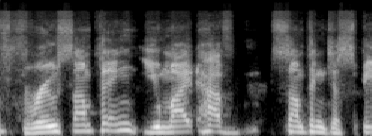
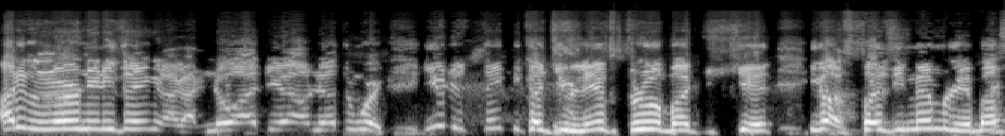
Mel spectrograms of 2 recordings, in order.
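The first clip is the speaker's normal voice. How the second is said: annoying, weird, goofy, high-pitched mocking voice; 7 semitones higher, 3 dB louder than usual. Mocking an opponent mid-argument: weird goofy annoying mocking voice. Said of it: "making a weird, goofy, annoying voice".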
